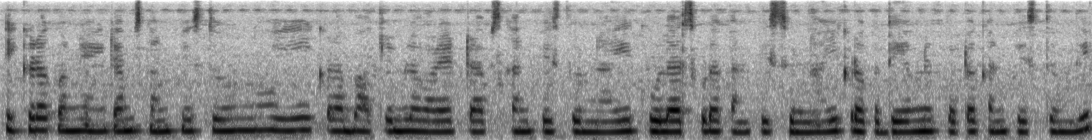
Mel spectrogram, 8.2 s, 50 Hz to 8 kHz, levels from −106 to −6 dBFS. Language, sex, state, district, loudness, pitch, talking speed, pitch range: Telugu, female, Andhra Pradesh, Sri Satya Sai, -16 LUFS, 235 Hz, 160 wpm, 230-245 Hz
